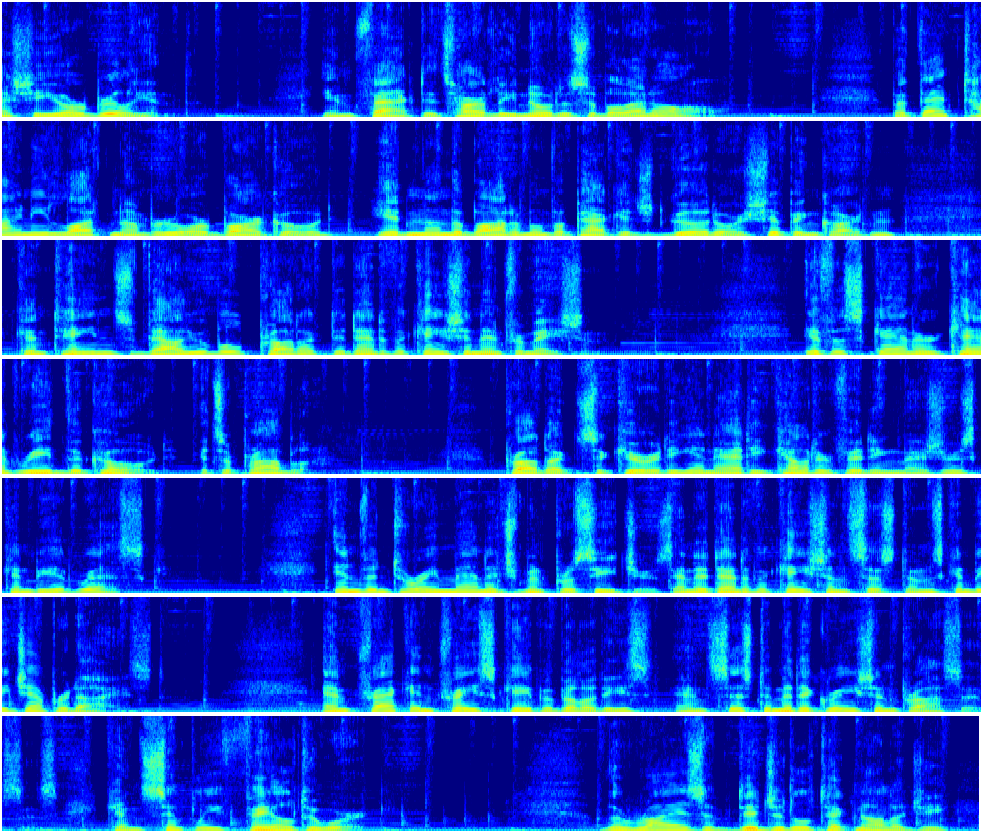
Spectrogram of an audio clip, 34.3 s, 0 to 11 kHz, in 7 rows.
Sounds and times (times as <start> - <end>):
Speech: 0.0 - 1.0, 1.6 - 3.6, 4.4 - 12.8, 13.8 - 16.4, 17.2 - 20.4, 21.0 - 25.2, 26.1 - 31.3, 32.4 - 34.2
Music: 0.0 - 34.2.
